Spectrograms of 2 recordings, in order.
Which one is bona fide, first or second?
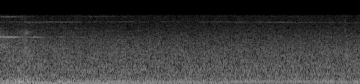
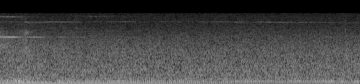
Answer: second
